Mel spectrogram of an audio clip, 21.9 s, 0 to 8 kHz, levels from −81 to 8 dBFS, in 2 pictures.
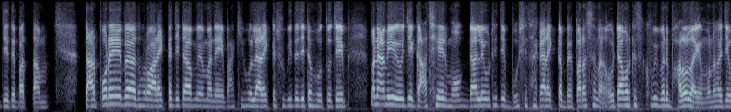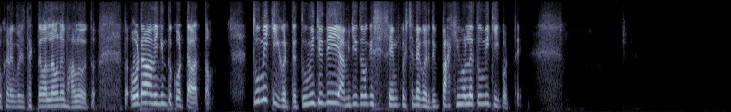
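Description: Speech heard through a call path whose band stops at 8 kHz, consistent with wideband G.722. The fault is automatic gain rising: from 0.46 s to 11.46 s the level climbs by about 3 dB as the gain control, judging the input too quiet, slowly raises it. What separates this from compressor pumping is that voice and background noise swell together in one long, steady ramp, with no quick duck-and-recover following individual syllables.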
